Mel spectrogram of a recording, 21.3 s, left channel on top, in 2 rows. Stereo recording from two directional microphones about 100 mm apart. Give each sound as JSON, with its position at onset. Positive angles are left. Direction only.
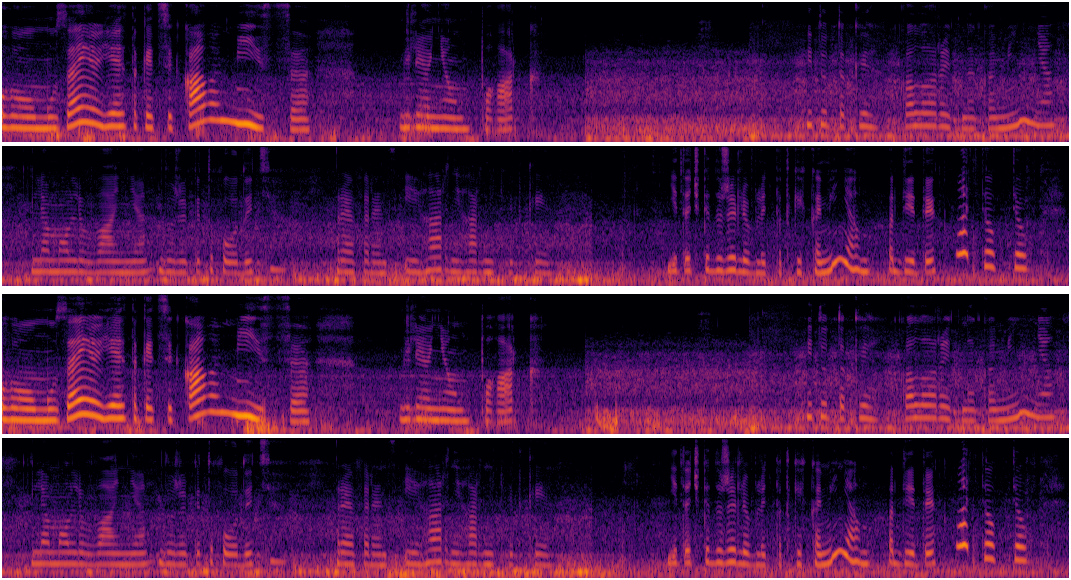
{"t": 0.0, "sound": "speech", "side_deg": 5}
{"t": 0.6, "sound": "a woman's voice", "side_deg": 0}
{"t": 5.8, "sound": "vehicle", "side_deg": 15}
{"t": 14.0, "sound": "a woman's voice", "side_deg": 5}
{"t": 17.3, "sound": "speech", "side_deg": 30}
